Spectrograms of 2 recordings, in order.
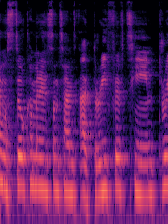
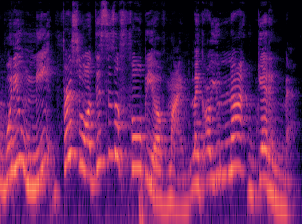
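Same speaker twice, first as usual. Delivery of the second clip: indignant outburst; 6 semitones higher than usual. Retold or imitated. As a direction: push back at the boss, outraged. Arguing with boss about phobia.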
